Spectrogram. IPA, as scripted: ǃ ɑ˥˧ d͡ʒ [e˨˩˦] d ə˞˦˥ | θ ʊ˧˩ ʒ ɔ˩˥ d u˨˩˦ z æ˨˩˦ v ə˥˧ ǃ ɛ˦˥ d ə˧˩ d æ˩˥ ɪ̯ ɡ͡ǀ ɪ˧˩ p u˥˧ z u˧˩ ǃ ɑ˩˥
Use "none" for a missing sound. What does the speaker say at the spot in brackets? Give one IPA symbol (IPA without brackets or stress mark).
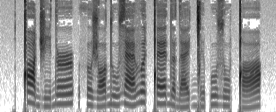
i˨˩˦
